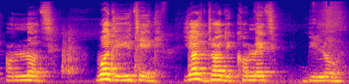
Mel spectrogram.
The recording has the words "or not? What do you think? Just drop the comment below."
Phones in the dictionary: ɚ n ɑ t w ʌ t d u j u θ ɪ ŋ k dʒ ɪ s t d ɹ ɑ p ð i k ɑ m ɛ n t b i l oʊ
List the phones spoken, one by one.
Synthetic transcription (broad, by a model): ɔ n ɑ t w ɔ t d u j u t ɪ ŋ k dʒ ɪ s d ɹ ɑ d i k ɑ m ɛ t b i l oʊ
